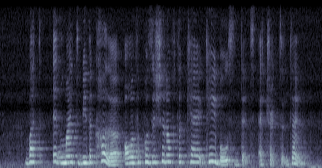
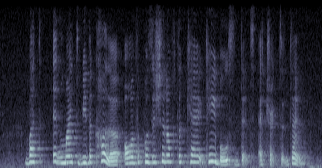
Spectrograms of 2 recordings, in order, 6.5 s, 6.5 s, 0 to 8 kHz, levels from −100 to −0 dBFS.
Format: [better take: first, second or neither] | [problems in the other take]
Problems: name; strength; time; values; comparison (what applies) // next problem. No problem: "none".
second | room echo; dies away in 0.4 s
